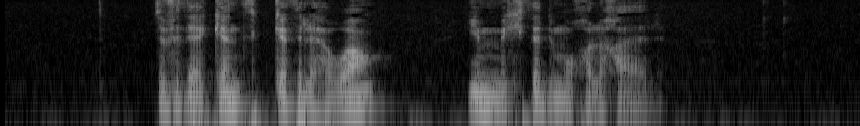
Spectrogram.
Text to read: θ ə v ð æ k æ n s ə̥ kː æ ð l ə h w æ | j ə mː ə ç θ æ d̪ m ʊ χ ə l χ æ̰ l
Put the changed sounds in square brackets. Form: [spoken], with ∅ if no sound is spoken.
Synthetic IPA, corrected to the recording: θ ə v ð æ k æ n [θ] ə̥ kː æ [θ] l ə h w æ | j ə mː ə ç θ æ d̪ m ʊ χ ə l χ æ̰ l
